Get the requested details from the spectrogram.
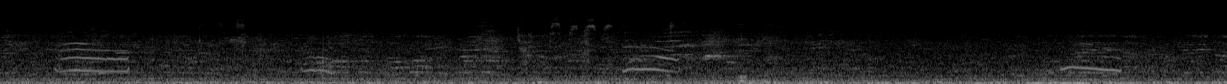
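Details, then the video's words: Hungry stray cat asking for food mews several times, short bent calls spread across the clip, partly masked by a human voice and steady low street noise. "The hungry stray cat hugging my feet wants food."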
